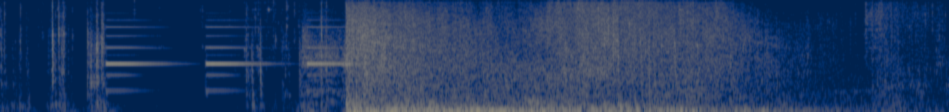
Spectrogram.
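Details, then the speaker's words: Car just fitted with new camshaft position sensors, cold morning start: clicks, crank, fires and holds fast steady cold idle that gradually eases; owner thinks slight oddness is from the cold; normal start and idle. "I think it sounds fine it sounds a tiny bit weird but I think that's because it's fairly cold this morning"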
